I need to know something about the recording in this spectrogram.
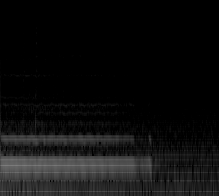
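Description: A man's voice holding a soft, low final note with vibrato, stopping about three seconds in.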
